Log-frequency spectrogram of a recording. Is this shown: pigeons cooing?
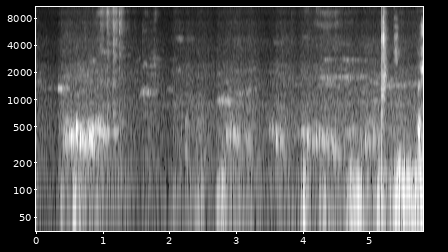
yes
